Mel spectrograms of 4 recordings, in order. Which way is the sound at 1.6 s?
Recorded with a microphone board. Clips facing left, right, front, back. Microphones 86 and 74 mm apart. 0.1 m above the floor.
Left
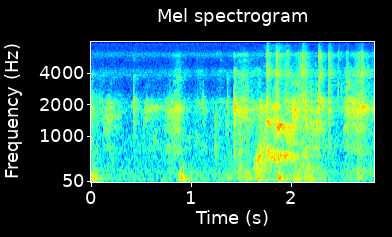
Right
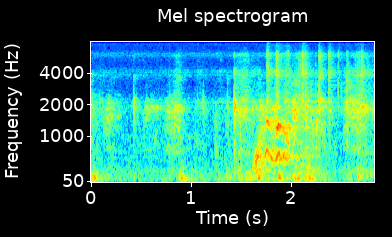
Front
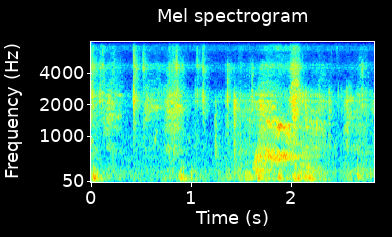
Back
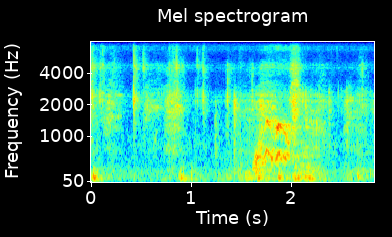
130° right.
